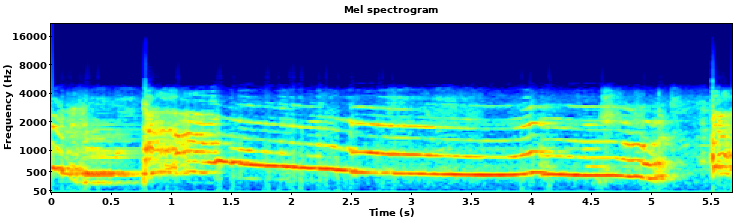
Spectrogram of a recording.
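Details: A dog singing along while music is played, giving one long, steady, tonal howl that slowly slides downward in pitch over about four seconds, then breaks off, with brief sharp knocks near the start and end.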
